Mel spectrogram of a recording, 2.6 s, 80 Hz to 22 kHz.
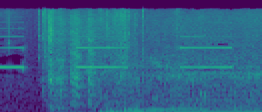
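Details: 1993 Honda Prelude with hot no-start, after main relay repair: chime, brief cranking, quick catch and steady even idle; starts and runs normally.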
